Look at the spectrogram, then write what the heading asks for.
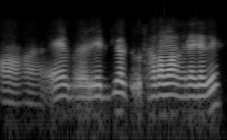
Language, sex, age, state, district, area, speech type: Assamese, male, 30-45, Assam, Charaideo, rural, conversation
